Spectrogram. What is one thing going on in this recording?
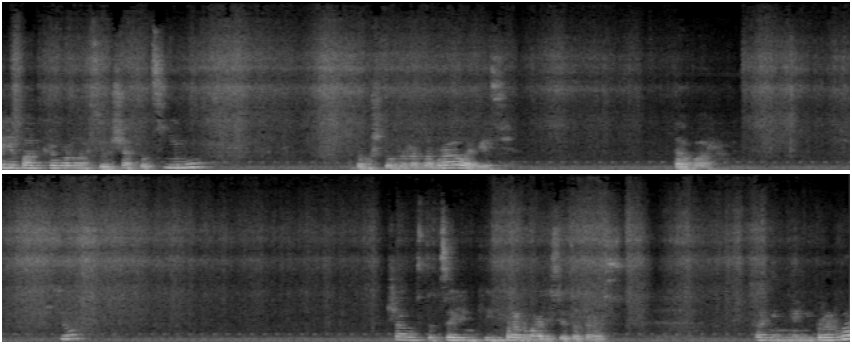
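An elderly woman speaks calmly and close by, in short phrases with pauses.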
